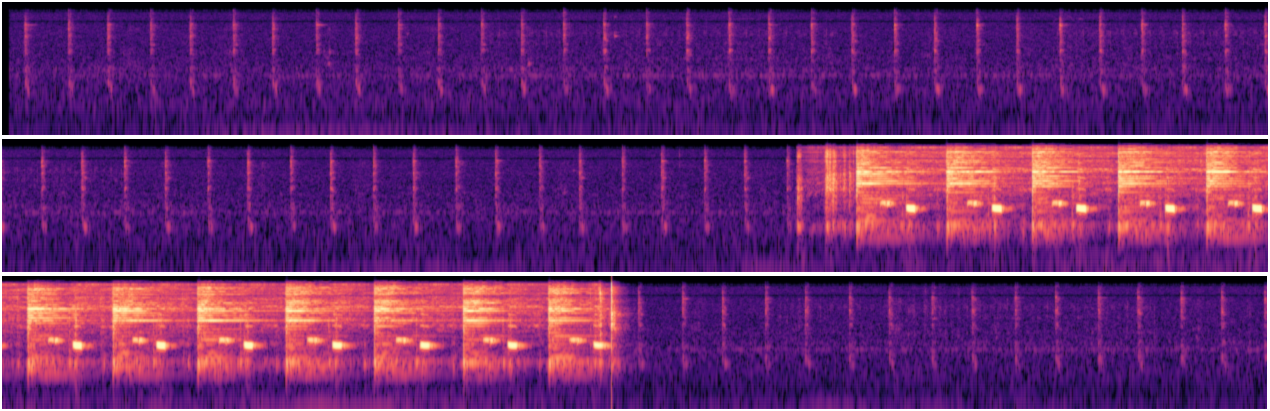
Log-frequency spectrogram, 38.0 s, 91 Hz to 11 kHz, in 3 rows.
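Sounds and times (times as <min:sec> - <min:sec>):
clock ticking: 0:00.1 - 0:37.9
cuckoo clock calling: 0:20.6 - 0:31.7.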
